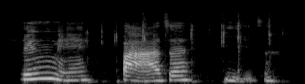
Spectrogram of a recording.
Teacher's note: 请, the third tone. 你, the third tone. 把, third tone. 这, the first tone.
